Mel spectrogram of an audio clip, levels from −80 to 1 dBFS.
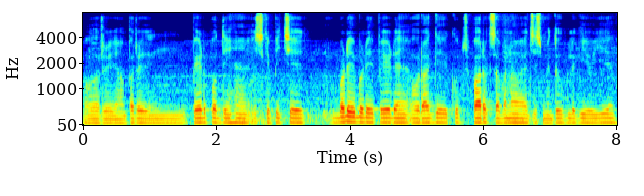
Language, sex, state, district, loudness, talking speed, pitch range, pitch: Hindi, male, Rajasthan, Bikaner, -19 LUFS, 170 wpm, 105-110 Hz, 110 Hz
